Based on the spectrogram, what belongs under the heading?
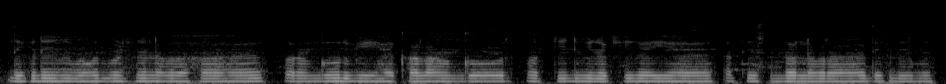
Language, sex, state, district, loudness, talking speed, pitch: Hindi, male, Bihar, Saran, -34 LUFS, 165 wpm, 140 Hz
